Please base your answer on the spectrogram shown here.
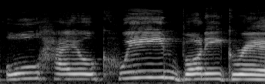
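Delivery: slow, loud herald proclamation; grand announcement. Acted. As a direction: announce her like royalty.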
